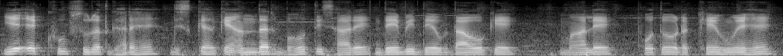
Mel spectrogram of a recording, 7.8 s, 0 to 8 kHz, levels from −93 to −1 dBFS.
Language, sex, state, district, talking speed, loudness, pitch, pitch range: Hindi, female, Bihar, Araria, 140 wpm, -20 LUFS, 110 Hz, 105-120 Hz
